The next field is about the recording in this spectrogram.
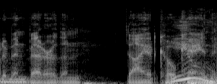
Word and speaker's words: Cokagne: Yeah, I thought cocaine's a pretty good weight loss program as it is. – It's spelled C-O-K-A-G-N-E, but it would be pronounced cocaine, right? – Hmm.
